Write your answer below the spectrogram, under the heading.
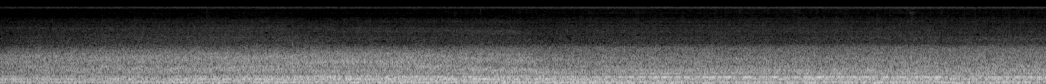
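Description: Cabin noise of a Montreal Metro AZUR rubber-tyred metro train running at speed through a tunnel: a steady rumble with a steady motor hum, one tone of which grows stronger a little past halfway.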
